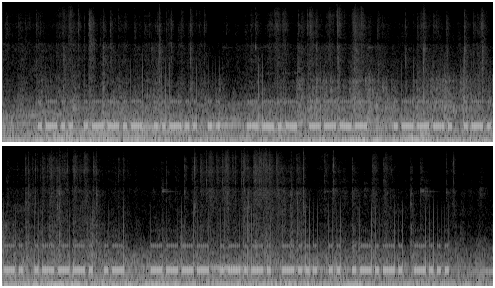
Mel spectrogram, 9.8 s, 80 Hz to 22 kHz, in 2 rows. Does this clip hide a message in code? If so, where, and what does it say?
Yes: Morse code (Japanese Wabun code) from 0.3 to 9.4 s, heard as a keyed tone, machine-sent, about 31 wpm, 460 Hz, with the noise inside a bus. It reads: カード ネコ センセイ コンバンハ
